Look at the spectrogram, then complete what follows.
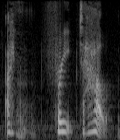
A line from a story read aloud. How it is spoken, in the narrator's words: she whispered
